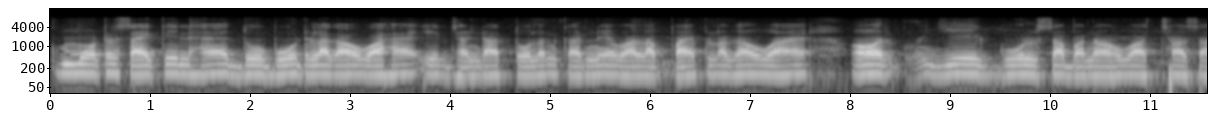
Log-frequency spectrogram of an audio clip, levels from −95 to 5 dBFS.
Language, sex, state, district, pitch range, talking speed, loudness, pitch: Hindi, male, Bihar, Saran, 120-130 Hz, 115 wpm, -20 LUFS, 125 Hz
